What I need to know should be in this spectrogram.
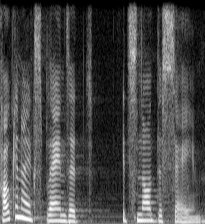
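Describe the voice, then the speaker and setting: A woman speaks in a Russian accent at medium pitch. Her pace is fairly slow. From Ukraine. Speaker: poet and translator. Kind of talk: spoken word performance.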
